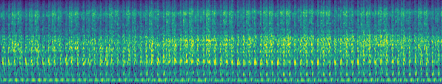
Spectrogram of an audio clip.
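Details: IFB top-load washing machine: steady low hum with a fast, even rattle about four times a second; loud repetitive rattling noise, cause not pinned down.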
